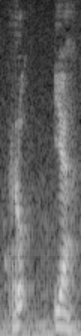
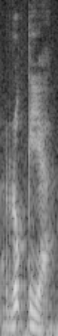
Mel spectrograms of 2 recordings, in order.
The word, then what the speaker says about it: rukyah: Hilal rukyat artinya melihat ingat bacanya rukyah bukan ruqyah Awas dan kliru yang kedua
